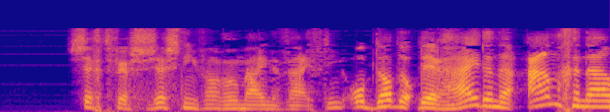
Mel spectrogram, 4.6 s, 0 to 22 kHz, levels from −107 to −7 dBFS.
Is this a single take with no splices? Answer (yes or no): no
